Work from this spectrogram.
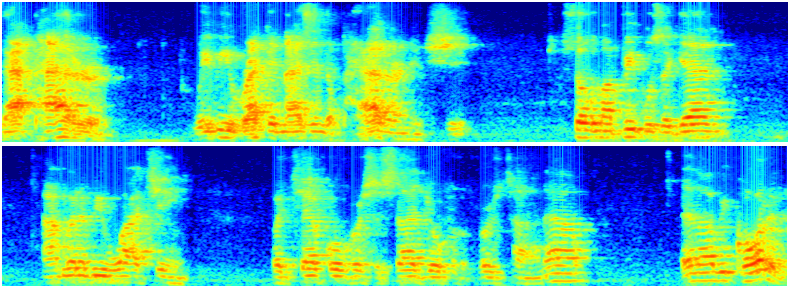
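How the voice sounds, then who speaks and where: At a moderate pace, a man talks with long, frequent pauses and big swings in loudness. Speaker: livestream boxing commentator. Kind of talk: live commentary. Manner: animated.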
